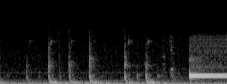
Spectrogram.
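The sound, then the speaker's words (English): A rapid run of about nine short telephone dialing tones, one after another, while placing a call from a telephone number of all zeros, then a loud, steady, low-pitched tone that holds to the end. “Okay, our call didn't go through for some reason, so let's try this again.”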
